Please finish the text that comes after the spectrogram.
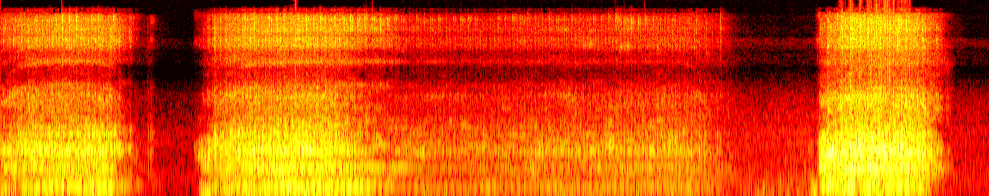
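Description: Bursts of a sewing machine run up close and loud as it stitches an elastic ruffle seam for a baby girl's crop top. Three separate runs come with short stops between them, and the second run slows and fades as it ends.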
